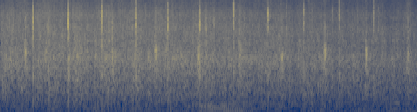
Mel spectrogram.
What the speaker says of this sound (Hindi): तालियां बजाकर स्वागत करें।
